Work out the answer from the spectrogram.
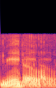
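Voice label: "middle", male synthesized announcer voice; blizzard; hlvox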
